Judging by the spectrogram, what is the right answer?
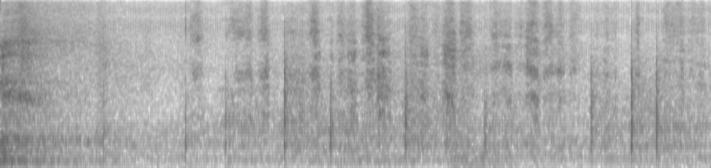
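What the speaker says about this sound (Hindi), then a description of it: "इसको अपन लिखेंगे" During a cell biology lecture, a pen or chalk writes notes in a quiet room, giving a string of sharp, evenly spaced taps and faint scratching strokes with a soft hiss underneath.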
